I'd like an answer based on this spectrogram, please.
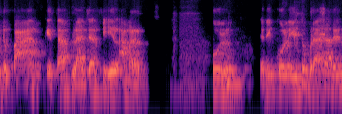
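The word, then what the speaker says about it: قل: Jadi fiil amr ini kul, katakanlah oleh. Jadi bacanya pakai qaf ya, jangan pakai kaf. Kalau pakai kaf, kalau kul itu dari akala yakulu.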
